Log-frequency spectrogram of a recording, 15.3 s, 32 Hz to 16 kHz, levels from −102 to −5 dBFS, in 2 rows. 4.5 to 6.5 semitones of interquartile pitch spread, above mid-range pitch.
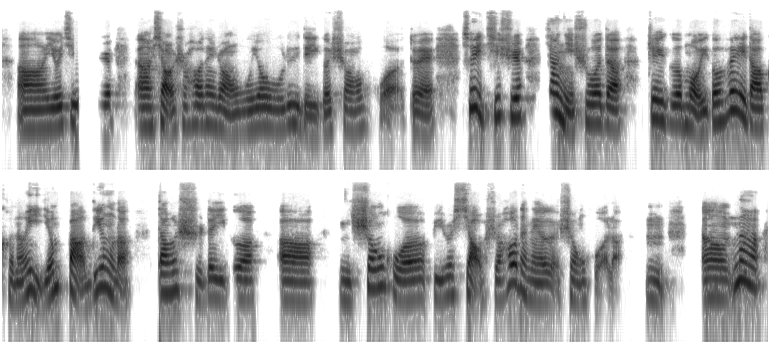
No: average, 4.8 semitones; medium, 165 Hz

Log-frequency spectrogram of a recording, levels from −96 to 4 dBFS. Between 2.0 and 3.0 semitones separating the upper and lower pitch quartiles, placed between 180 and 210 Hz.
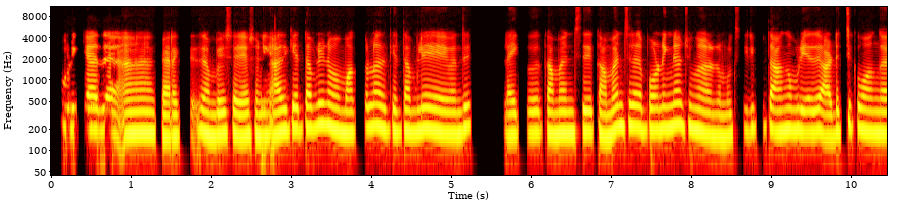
Yes: average, 2.7 semitones; high, 190 Hz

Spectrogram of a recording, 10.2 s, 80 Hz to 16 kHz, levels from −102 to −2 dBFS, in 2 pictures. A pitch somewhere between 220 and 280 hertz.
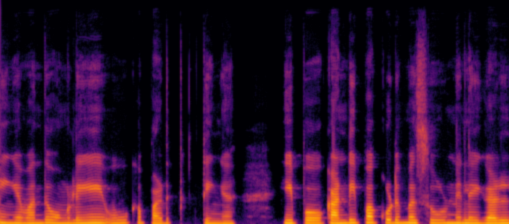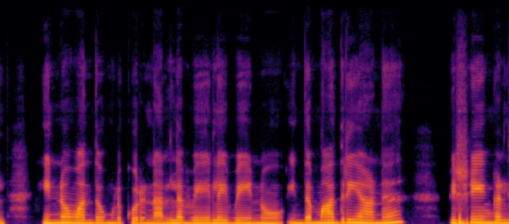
No: high, 195 Hz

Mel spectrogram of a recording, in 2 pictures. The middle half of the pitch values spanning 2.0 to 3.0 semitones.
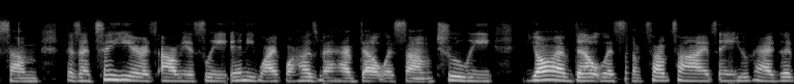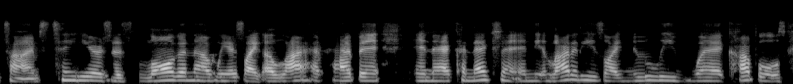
Yes: narrow, 2.5 semitones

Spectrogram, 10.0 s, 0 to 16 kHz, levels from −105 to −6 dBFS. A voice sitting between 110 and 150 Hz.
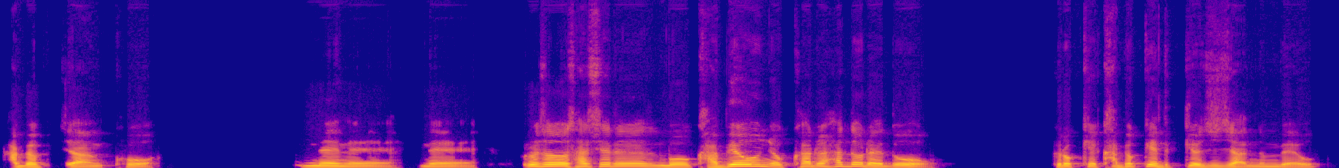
Yes: low, 135 Hz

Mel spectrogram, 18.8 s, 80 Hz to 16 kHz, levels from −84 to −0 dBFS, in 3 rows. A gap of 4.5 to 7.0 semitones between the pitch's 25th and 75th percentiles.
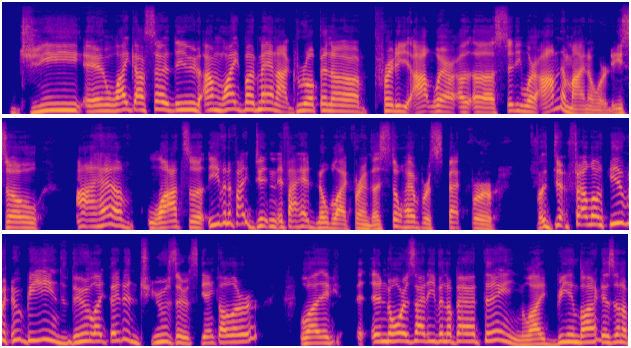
Yes: wide, 5.6 semitones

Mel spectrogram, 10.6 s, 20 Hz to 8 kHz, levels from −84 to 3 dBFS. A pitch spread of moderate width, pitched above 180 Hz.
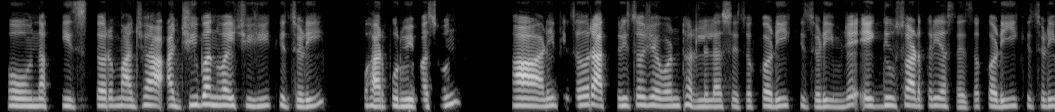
No: narrow, 2.2 semitones; high, 190 Hz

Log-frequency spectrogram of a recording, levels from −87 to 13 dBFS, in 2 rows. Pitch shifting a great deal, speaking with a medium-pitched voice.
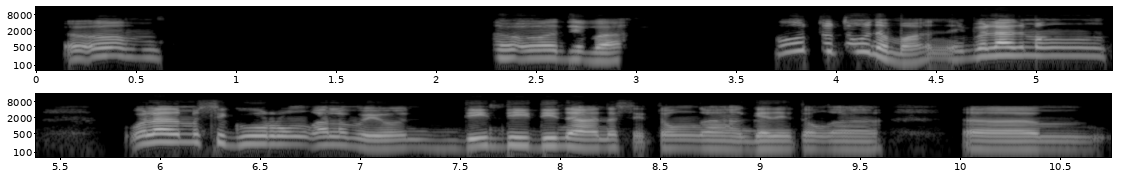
Yes: wide, 7.7 semitones; medium, 175 Hz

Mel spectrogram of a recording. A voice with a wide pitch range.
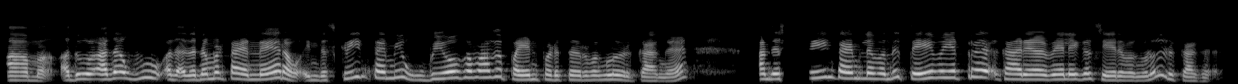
Yes: wide, 5.8 semitones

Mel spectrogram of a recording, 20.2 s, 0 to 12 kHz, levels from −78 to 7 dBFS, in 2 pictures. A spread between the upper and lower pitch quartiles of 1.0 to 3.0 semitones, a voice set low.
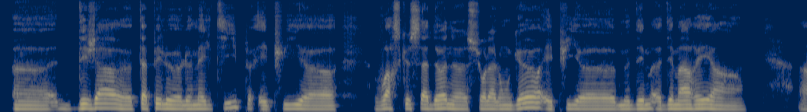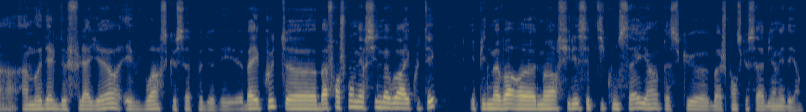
Yes: narrow, 2.6 semitones; low, 120 Hz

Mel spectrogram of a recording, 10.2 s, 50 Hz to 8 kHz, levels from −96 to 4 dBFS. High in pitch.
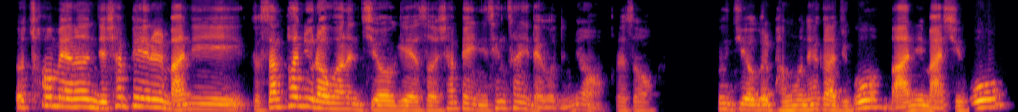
No: medium, 140 Hz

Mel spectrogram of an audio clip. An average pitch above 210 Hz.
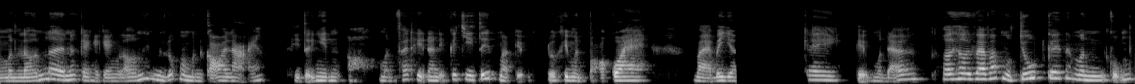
No: high, 195 Hz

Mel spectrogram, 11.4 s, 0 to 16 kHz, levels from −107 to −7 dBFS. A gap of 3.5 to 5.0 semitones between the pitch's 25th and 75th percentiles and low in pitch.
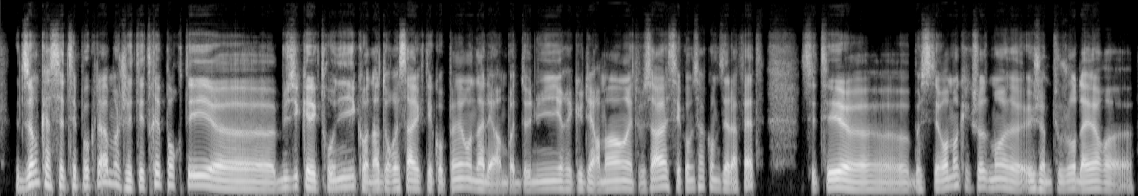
Yes: average, 3.9 semitones; low, 105 Hz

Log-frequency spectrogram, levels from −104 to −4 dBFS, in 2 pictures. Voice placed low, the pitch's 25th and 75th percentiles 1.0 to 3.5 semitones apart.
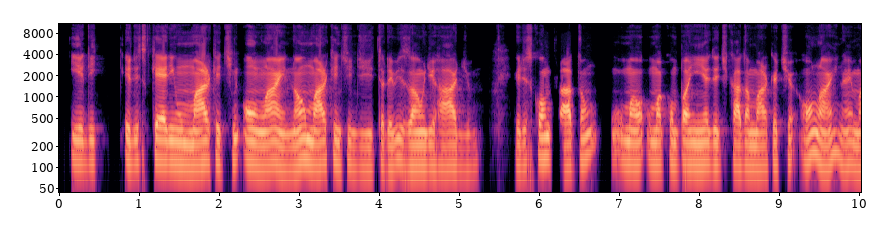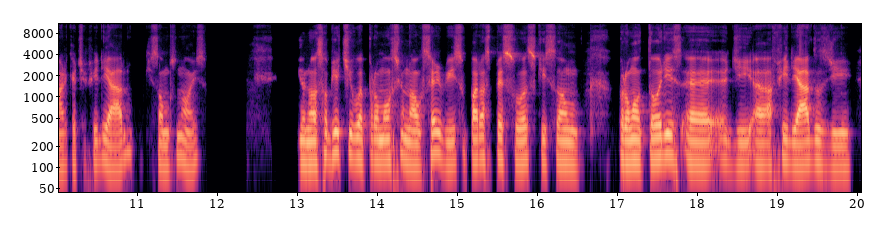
Yes: low, 115 Hz; average, 2.7 semitones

